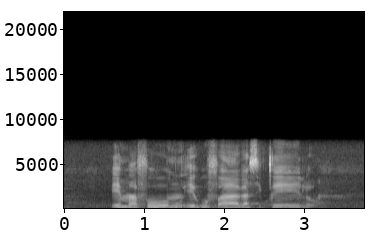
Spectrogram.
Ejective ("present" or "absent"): absent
